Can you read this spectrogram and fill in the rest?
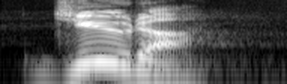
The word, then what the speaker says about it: Judah: But then Judah, which rhymes with Judas, they said, no, let's sell him.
